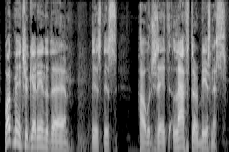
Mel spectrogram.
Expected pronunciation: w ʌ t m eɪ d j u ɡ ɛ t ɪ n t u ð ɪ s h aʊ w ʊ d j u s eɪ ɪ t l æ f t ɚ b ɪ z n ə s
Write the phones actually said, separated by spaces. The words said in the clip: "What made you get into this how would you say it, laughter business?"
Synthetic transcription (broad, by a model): w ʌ t m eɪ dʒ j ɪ ɡ ɛ t ɪ n t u ð ɪ s h aʊ w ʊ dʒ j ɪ s eɪ ɪ t l æ f t ɚ b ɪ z n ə s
